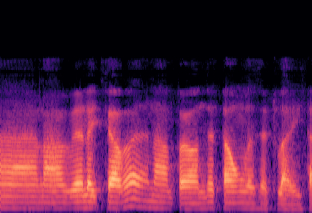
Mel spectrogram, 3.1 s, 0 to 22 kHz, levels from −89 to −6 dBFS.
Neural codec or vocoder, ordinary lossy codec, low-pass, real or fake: autoencoder, 48 kHz, 32 numbers a frame, DAC-VAE, trained on Japanese speech; AAC, 32 kbps; 7.2 kHz; fake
